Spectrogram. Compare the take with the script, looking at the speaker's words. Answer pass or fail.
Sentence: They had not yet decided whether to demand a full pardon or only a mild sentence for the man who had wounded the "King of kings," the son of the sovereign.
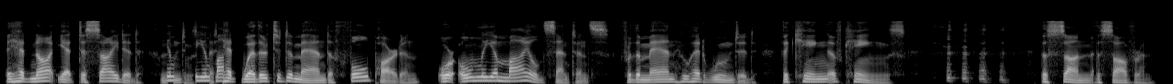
fail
